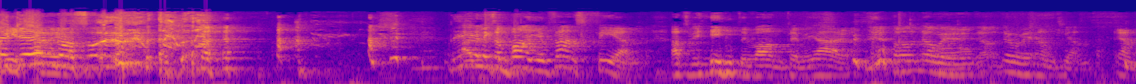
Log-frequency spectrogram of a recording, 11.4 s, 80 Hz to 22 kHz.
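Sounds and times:
speech: 0.1s - 2.5s, 4.6s - 11.3s
person coughing: 1.0s - 2.3s
laughter: 1.0s - 4.4s, 8.5s - 9.1s.

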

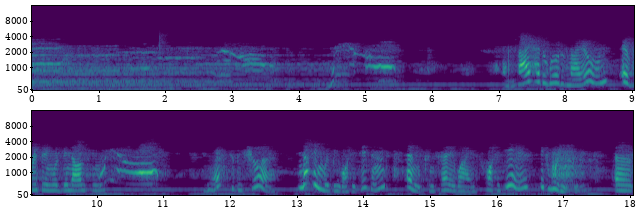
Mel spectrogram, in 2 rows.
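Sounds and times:
cat meowing: 2.6s - 3.7s, 4.4s - 5.6s, 10.1s - 11.0s
speech: 7.6s - 10.3s, 11.6s - 18.0s.

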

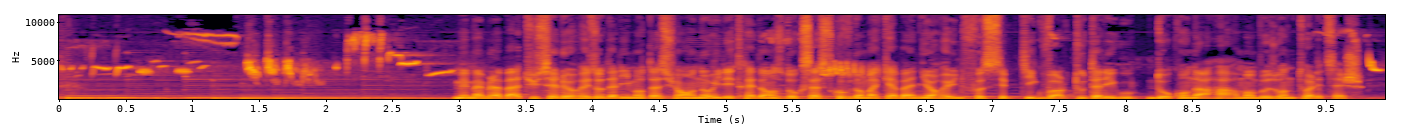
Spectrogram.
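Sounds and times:
small birds chirping and twittering: 0.0s - 3.2s, 5.0s - 6.4s, 7.6s - 9.9s
speech: 3.0s - 9.9s.

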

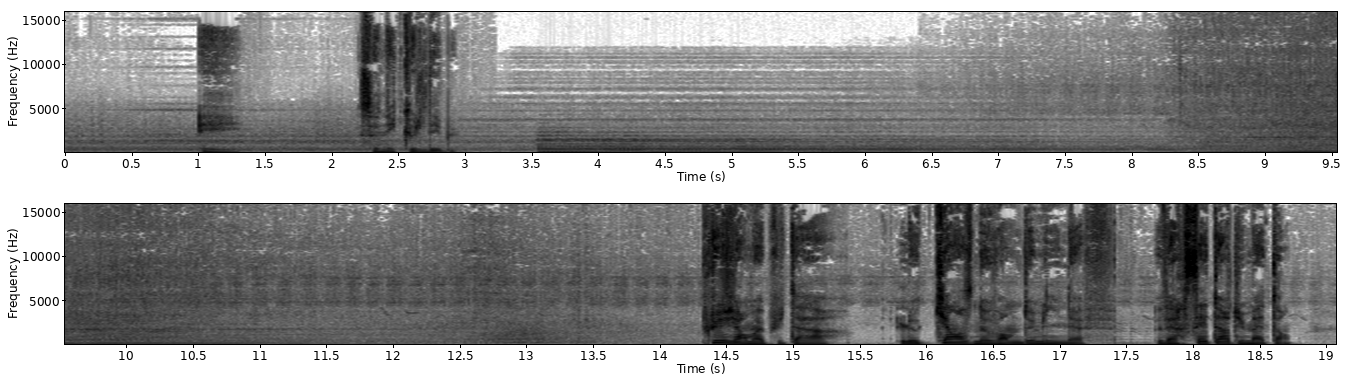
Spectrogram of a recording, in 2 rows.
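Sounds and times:
speech: 1.0s - 1.4s, 2.2s - 3.8s, 14.4s - 18.8s
four-wheel-drive engine droning: 3.0s - 14.3s
road and tyre noise: 5.9s - 14.7s.

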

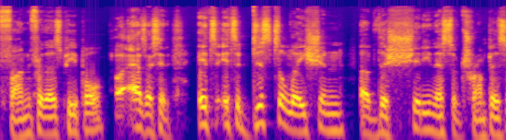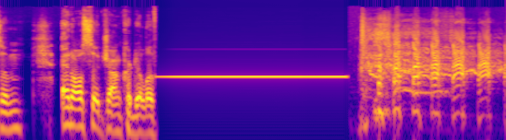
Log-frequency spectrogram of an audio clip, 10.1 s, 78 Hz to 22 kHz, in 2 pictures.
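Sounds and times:
man talking energetically: 0.0s - 6.6s
speech: 0.1s - 6.6s
steady loud censor bleep tone: 6.6s - 8.6s
laughter: 8.6s - 10.1s.

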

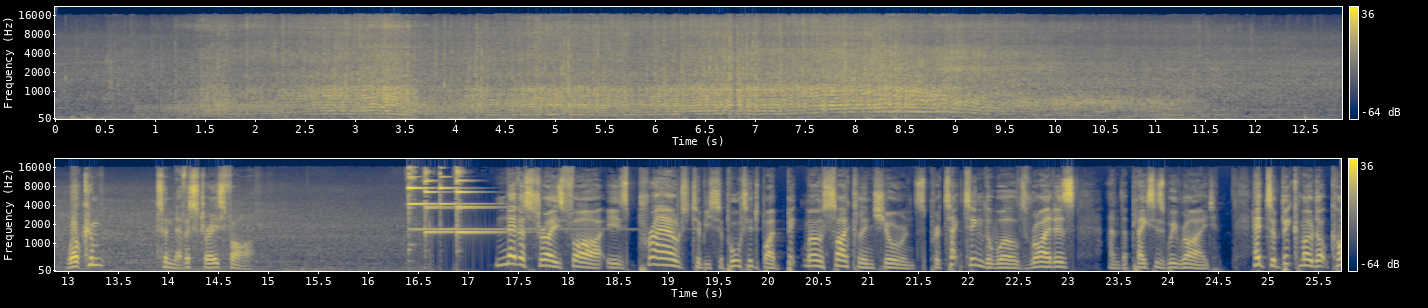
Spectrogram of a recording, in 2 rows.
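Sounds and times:
suitcase wheels rolling over ridged pavement: 0.0s - 13.9s
speech: 13.0s - 15.0s, 17.3s - 25.7s.

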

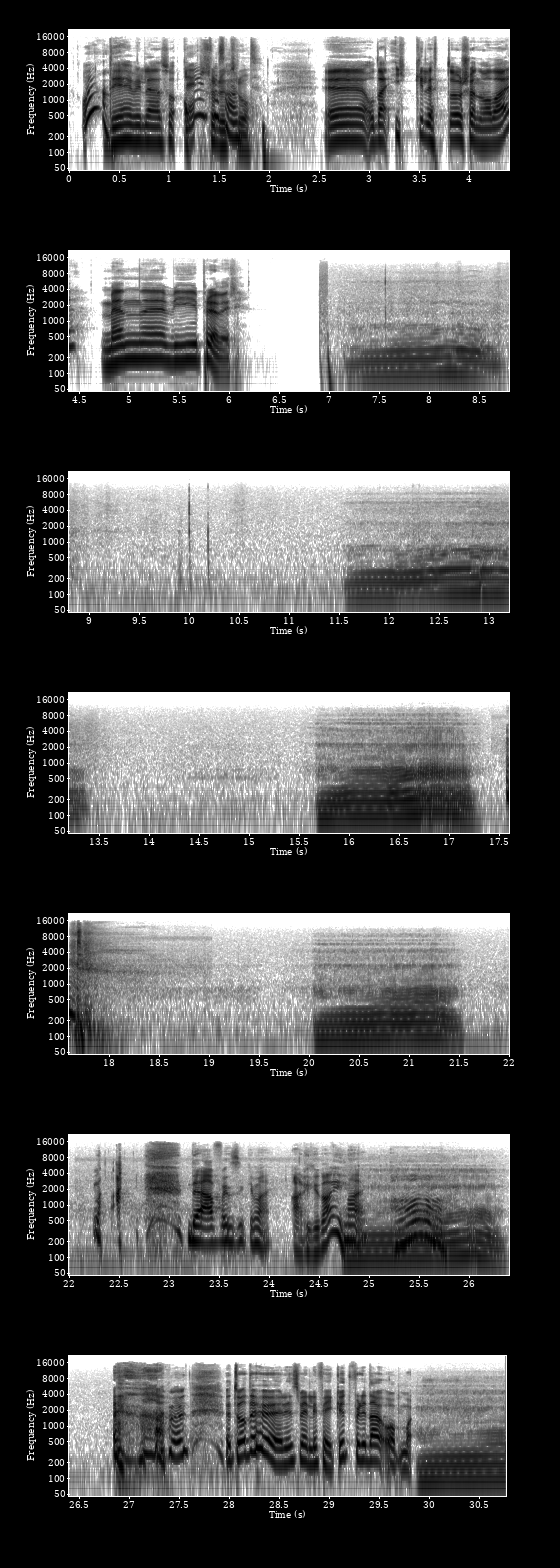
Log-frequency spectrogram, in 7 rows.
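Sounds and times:
speech: 0.4s - 6.2s, 23.2s - 26.0s, 27.3s - 30.1s
loud drawn-out rumbling snoring: 7.2s - 8.8s, 11.6s - 13.5s, 15.6s - 17.4s, 19.0s - 22.3s, 24.6s - 26.4s, 29.8s - 30.7s
laughter: 22.2s - 22.9s, 26.9s - 27.6s.

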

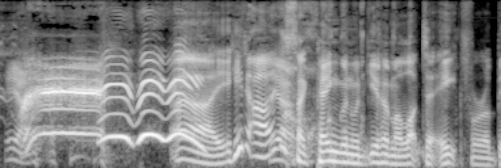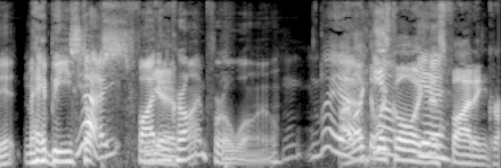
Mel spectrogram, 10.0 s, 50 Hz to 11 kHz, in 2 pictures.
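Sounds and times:
speech: 0.1s - 0.6s, 2.2s - 10.0s
person's voice imitating the screech of a bat creature: 0.1s - 2.0s.

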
